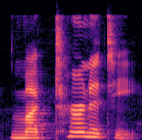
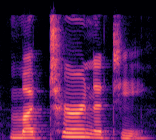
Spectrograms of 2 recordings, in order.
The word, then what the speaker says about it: maternity: Maternity. It ends in I ty. Maternity. Maternity. Second syllable taking the stress.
